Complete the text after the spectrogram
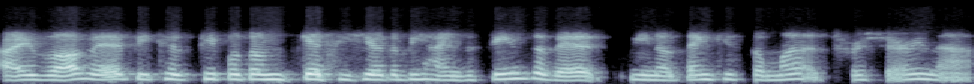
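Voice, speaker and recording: At a very fast pace, a woman with an American accent speaks at medium pitch in a monotone, flat intonation. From Texas, El Paso. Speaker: author and children's speaker. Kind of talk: podcast interview.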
